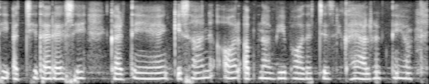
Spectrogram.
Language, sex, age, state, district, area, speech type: Hindi, female, 18-30, Madhya Pradesh, Katni, rural, spontaneous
